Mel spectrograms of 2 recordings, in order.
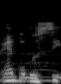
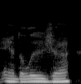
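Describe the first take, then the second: First: It is pronounced the Spanish way. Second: It is pronounced the Southern American way. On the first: It names the city in Spain. "Andalusia is the Spanish city" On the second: It is the local Southern name. "we Southerners like to pronounce it differently"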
